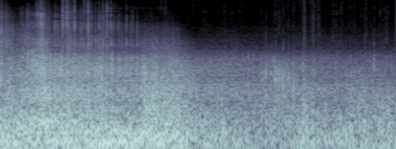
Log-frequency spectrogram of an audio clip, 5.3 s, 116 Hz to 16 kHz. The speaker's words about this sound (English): Three-quarters of Mt Mulligan's men were in the mine that day. That's three in four. They worked one day shift. At 9:25 a.m, there were two large explosions.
